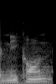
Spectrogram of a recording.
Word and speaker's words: Nikon: over to working with Nikon cameras or Nikon if you want to say it properly in Japanese so my very first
